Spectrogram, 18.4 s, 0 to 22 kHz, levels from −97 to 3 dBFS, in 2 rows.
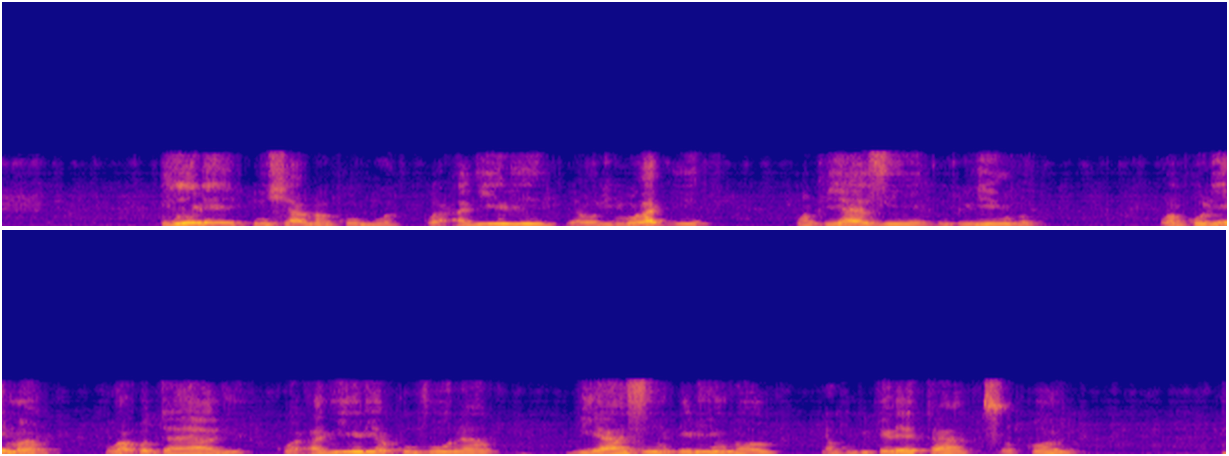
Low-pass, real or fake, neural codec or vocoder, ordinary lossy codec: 7.2 kHz; fake; codec, 24 kHz, 3 kbps, HILCodec; AAC, 48 kbps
